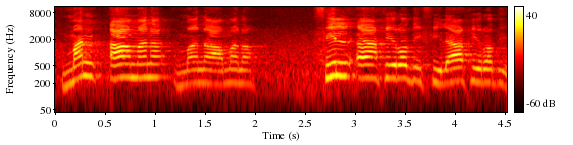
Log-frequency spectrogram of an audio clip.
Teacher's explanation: حمزہ کو ہٹا کے اس کے زبر ماقبل ساکن کو دے دیں گے، ساکن کے اوپر وہ زبر پڑھیں گے اور حمزہ کو نہیں پڑھیں گے، اس کو کہتے ہیں نقل حرکت۔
